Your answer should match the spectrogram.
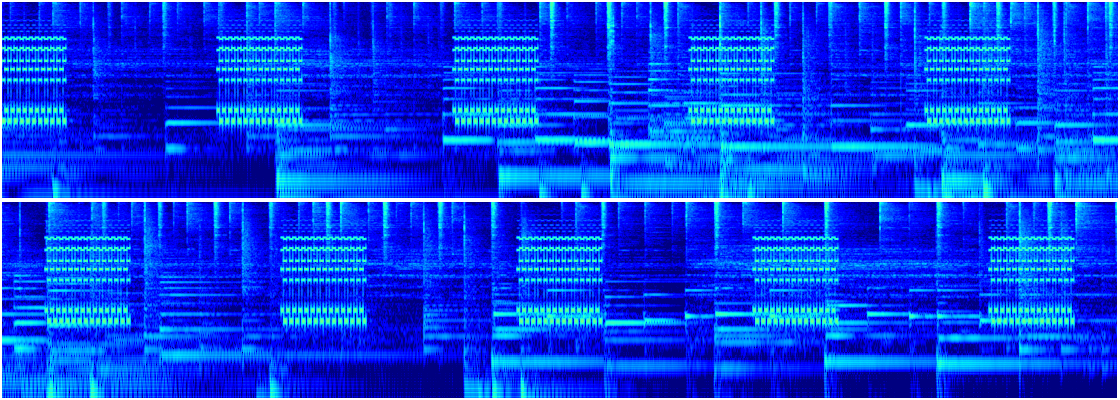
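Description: A telephone rings repeatedly in AI: The Somnium Files, a steady pattern of regular electronic bursts over a background music bed, with no voices.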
